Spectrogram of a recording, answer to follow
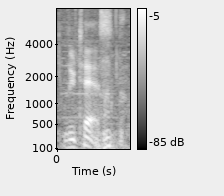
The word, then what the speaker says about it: Lutece: Lutece.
